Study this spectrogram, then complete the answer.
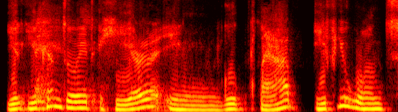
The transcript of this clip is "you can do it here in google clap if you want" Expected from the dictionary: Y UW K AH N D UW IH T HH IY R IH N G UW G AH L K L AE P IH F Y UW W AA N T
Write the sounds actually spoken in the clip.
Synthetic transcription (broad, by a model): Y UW K AH N D UW IH T HH IY R IH N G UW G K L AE B IH F Y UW W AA N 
